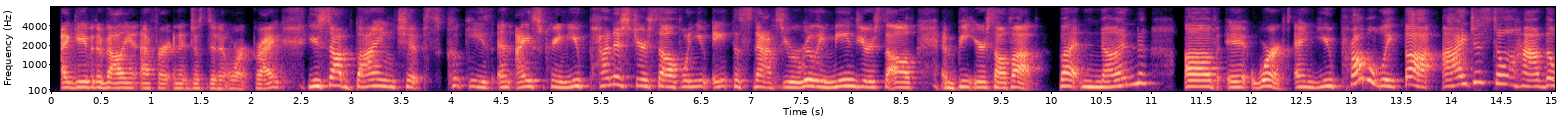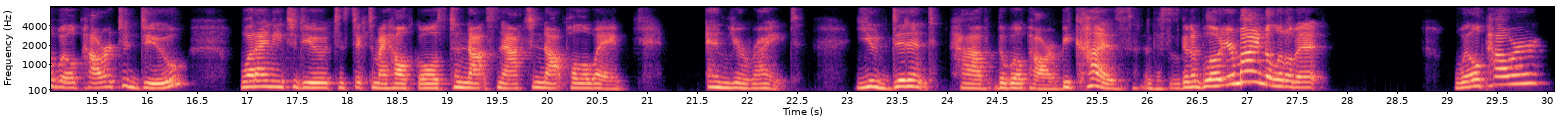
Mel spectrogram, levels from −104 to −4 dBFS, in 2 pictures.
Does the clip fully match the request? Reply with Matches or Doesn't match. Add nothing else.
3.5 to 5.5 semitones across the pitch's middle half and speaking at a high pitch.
Matches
